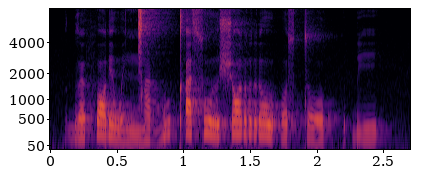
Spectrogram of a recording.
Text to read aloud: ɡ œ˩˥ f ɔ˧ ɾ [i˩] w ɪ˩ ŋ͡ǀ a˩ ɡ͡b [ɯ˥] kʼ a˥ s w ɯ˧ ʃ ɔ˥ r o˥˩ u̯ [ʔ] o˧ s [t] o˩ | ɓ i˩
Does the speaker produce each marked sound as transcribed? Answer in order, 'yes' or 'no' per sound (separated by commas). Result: no, no, yes, yes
